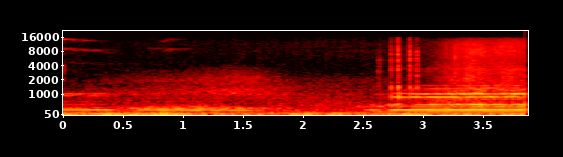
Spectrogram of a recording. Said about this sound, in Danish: De mødes, går langsomt mod hinanden, står her i stuen. Du kan høre gulvet, der knager.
